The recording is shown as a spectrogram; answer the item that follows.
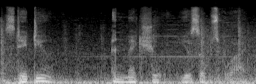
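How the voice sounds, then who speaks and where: A man's voice: on the low side, measured pace, vocal fry. A man reading a scripted closing announcement as the announcer of an audio drama. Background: music behind the voice.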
